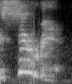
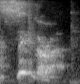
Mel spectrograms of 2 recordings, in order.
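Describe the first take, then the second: First: The word is said without an 'igga' sound. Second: The word is said with an 'igga' sound. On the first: This is how the speaker always says it. "I don't I don't ever put the igga in there" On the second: Someone else said it this way. "not cigarette"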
